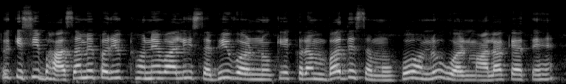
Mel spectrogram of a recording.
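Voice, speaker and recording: High-voiced woman teaching a grammar class. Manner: explains slowly, drawing out example sounds; asks and answers her own questions. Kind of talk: recorded grammar lesson.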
